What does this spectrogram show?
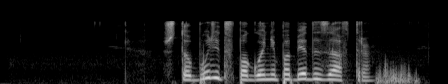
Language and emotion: Russian, neutral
